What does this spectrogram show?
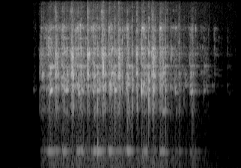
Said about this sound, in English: God, water effect.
